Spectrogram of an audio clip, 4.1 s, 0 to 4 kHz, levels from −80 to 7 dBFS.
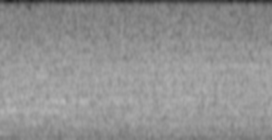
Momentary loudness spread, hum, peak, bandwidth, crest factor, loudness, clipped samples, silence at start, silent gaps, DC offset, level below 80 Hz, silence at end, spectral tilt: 1 LU; none; -2 dBFS; 4 kHz; 12 dB; -13 LUFS; under 0.1%; 0 s; none; 0.8%; -40 dBFS; 0 s; -6.5 dB/octave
